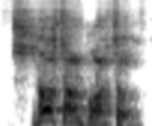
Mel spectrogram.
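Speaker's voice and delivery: high, slow, loud call-out; teacher calling out. Retold or imitated. Teacher spots former pupil from the stage, calling out. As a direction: imitate a teacher hollering a nickname, stretched out.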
